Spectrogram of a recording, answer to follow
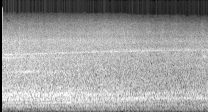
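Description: Steady jet aircraft drone with several high whining tones over a noisy rush, slowly fading.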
